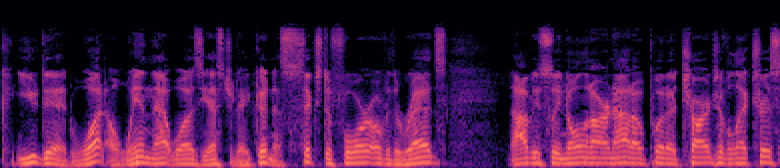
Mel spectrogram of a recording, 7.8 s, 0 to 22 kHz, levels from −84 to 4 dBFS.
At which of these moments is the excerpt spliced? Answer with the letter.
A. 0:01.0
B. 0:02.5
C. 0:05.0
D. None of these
C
